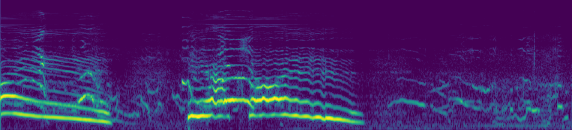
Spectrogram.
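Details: Labrador Retriever puppies from a B litter dashing through frost: two long, drawn-out whining howls, the first sliding downward, the second held level before dropping, then softer broken whimpers trailing off.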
